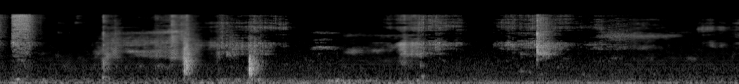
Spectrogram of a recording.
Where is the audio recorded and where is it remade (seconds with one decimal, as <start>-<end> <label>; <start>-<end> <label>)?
0.0-0.4 recorded; 0.4-2.2 remade; 2.2-3.4 recorded; 3.4-4.2 remade; 4.2-6.3 recorded; 6.3-7.4 remade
